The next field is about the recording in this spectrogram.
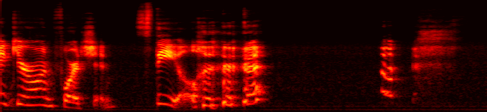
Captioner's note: laughs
